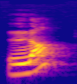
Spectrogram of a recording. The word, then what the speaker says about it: lent: Lent, que significa lento. Lent. Você já sabe que o T do final a gente não pronuncia, por isso lent.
